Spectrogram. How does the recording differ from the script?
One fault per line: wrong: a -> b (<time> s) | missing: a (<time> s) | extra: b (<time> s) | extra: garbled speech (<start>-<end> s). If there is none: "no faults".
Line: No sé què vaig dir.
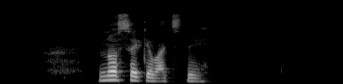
no faults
